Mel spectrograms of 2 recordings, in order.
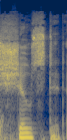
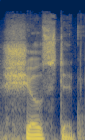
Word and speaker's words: Sjöstedt: It's got a J in it, Sjöstedt. Can you imagine? Right? There is no J present there, but it obviously is. It obviously is.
